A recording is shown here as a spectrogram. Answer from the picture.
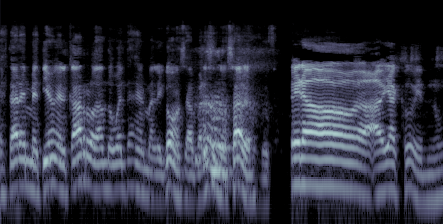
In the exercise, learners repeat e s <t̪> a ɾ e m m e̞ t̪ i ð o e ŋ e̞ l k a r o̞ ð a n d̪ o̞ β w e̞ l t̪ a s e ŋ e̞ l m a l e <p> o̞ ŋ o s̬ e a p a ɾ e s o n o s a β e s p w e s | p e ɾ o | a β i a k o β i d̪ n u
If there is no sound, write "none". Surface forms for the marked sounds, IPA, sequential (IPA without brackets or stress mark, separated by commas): t̪, k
